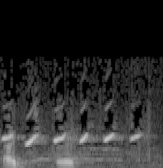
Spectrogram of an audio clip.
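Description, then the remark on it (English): A person whistles a quick series of five or six short, rising notes, like calling a dog over, with a brief voice sound mixed in near the start. “All week you've been whistling like you was calling a dog.”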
